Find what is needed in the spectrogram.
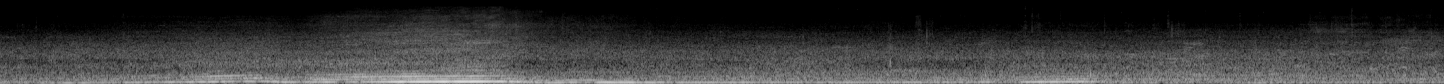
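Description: A car engine accelerates past on a city street, rising in pitch and loudest about four to five seconds in. A steady low engine hum of traffic follows, with a brief swell near the ten-second mark.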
